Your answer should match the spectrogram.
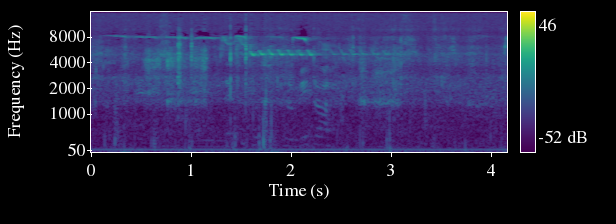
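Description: Footsteps on stone paving, a run of short ticks, with a few short bird calls and a brief high trill about halfway through, over a low steady hum.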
